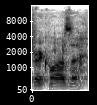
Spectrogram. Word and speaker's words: Rayquaza: It's Rayquaza.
